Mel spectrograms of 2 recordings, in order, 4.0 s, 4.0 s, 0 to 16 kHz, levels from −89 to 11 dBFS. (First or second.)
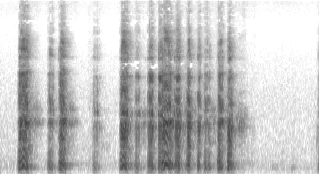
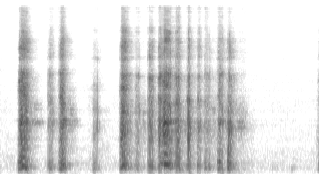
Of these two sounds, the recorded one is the first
